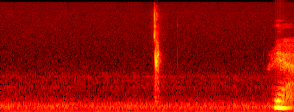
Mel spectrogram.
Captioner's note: kiss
